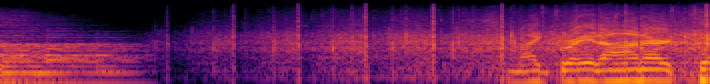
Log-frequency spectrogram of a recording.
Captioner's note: audience clapping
